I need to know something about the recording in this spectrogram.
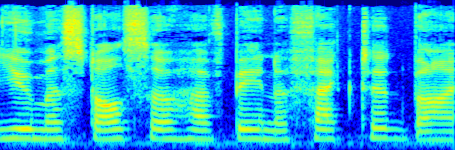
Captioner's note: speaking French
